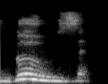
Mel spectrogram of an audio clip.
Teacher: going to serve alcohol that's what that word is booze and you have to use your voice to say the z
